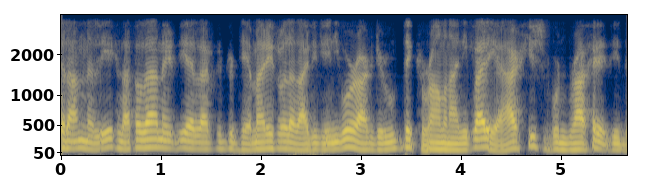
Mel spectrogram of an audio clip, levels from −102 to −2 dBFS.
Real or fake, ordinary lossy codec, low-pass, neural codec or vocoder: fake; none; 3.6 kHz; codec, 16 kHz, 0.5 kbps, X-Codec, HuBERT features, trained on LibriSpeech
